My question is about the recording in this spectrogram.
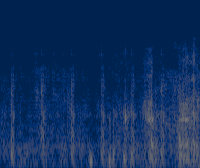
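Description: Near silence with faint, evenly spaced clicks, about three a second.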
